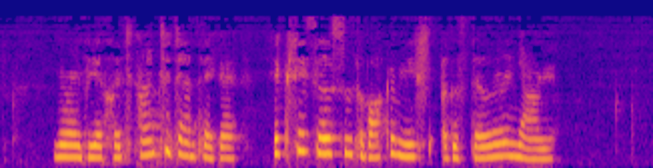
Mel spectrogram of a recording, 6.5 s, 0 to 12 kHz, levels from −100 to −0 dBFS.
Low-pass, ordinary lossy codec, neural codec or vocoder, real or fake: 10.8 kHz; MP3, 32 kbps; codec, 32 kHz, 1.9 kbps, SNAC; fake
